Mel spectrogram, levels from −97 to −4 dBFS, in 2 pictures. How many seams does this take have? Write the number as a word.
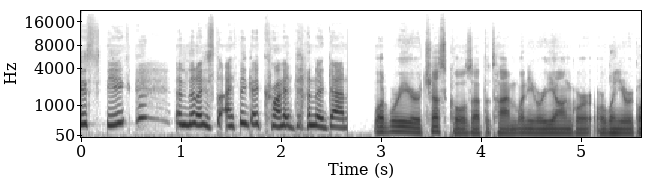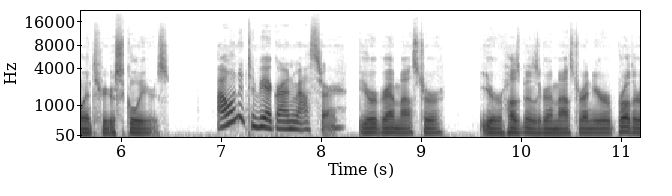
two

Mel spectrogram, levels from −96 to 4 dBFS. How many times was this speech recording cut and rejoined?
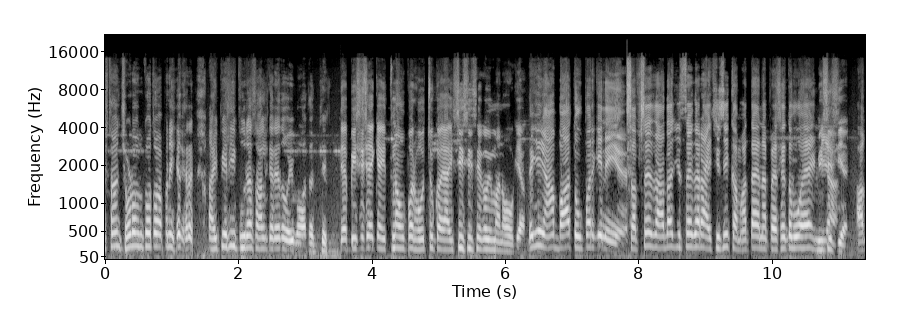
two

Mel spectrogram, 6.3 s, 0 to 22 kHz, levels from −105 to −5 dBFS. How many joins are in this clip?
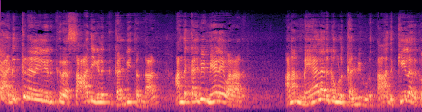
zero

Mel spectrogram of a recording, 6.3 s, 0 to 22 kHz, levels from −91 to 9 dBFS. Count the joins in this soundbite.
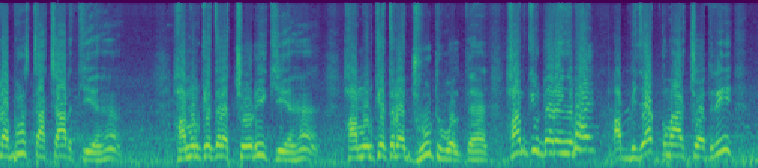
one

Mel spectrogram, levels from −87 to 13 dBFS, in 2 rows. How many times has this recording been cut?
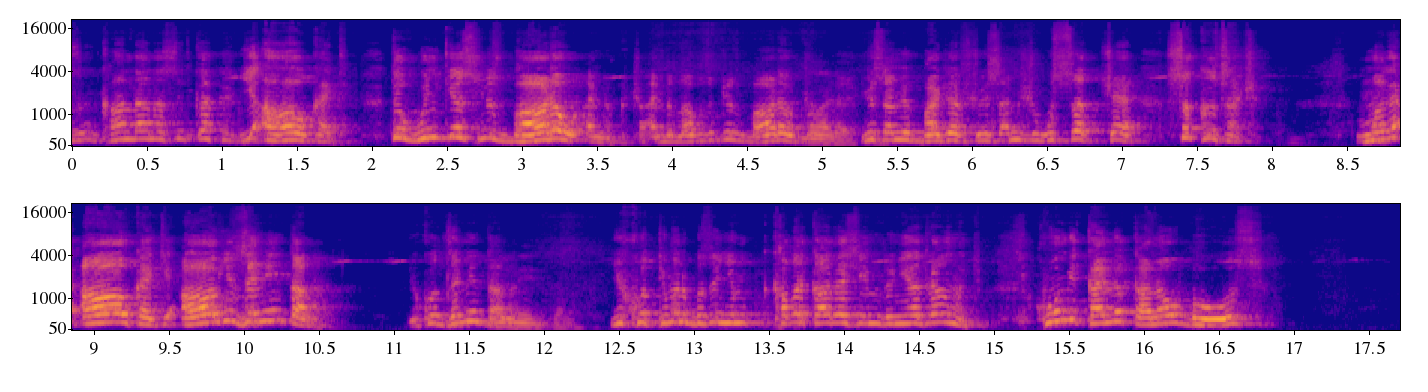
zero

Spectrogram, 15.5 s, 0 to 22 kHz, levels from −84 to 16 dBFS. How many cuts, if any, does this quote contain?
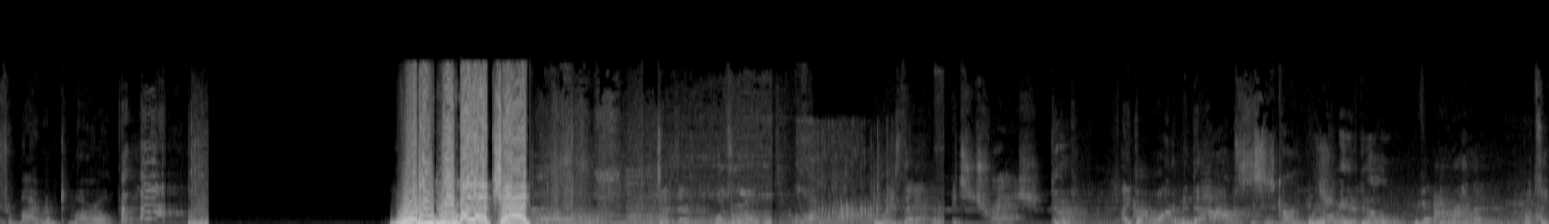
one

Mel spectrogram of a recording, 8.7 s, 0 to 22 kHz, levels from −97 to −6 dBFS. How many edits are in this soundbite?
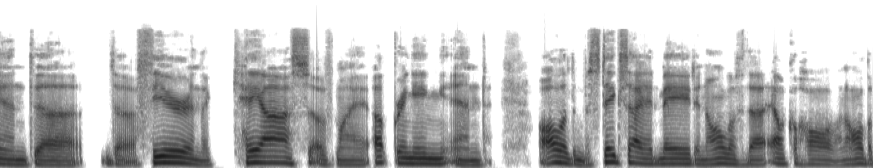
zero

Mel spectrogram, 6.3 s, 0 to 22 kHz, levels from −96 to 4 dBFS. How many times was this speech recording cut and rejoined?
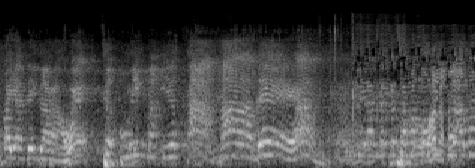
one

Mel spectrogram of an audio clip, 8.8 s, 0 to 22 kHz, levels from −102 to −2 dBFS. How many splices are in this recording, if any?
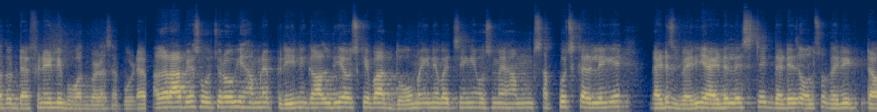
one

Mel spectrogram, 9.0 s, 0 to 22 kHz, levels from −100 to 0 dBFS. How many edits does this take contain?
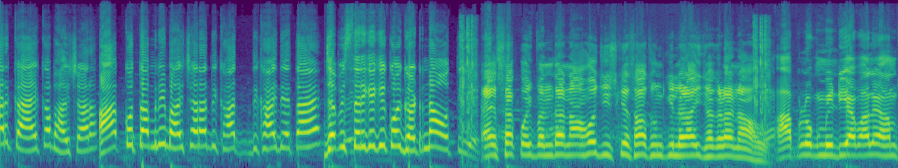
four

